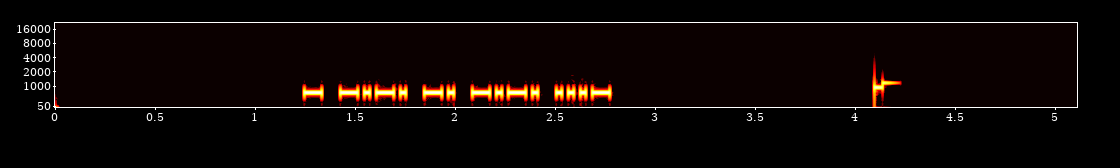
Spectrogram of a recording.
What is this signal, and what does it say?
Morse code, heard as a keyed tone, about 42 wpm, 700 Hz. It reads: TCNCV
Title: Code Groups - 5 Letters - 40wpm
